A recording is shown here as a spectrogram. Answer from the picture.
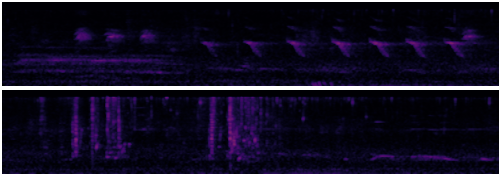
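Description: A bird calling a quick run of about seven short, falling chirps, then water sloshing and dripping in a tub as a wet golden retriever shifts and sits up in it, with a few sharp splashes about two-thirds of the way through.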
